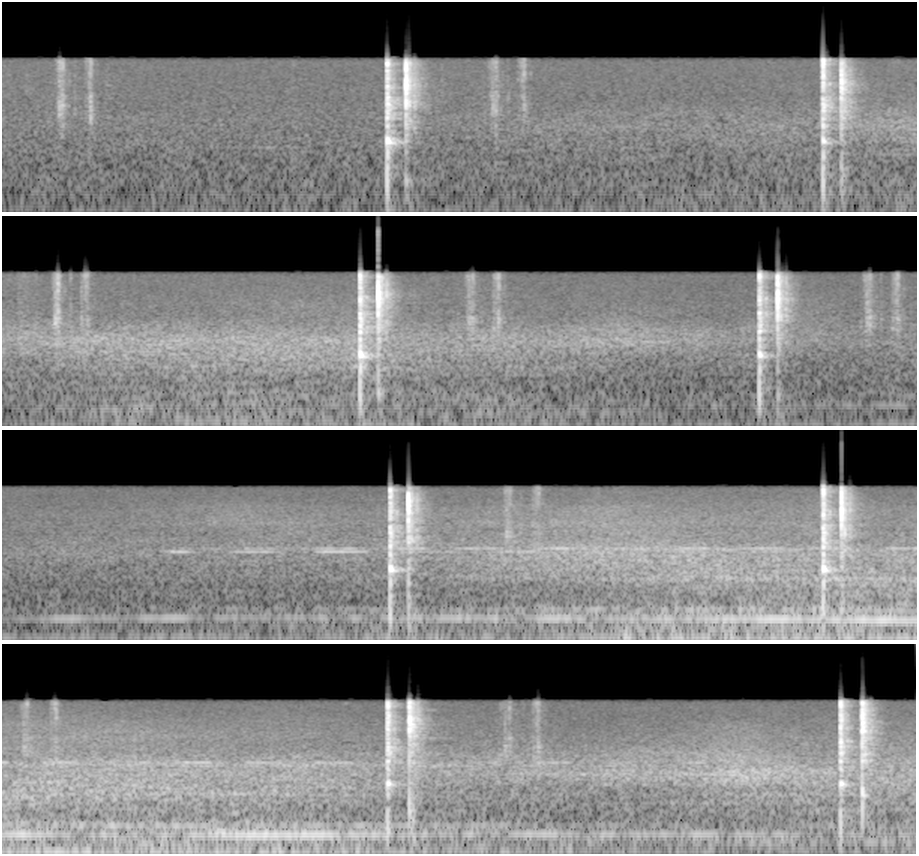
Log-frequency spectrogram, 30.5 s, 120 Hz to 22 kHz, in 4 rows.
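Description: Spring-powered Beretta 92 airsoft pistol firing single shots, about one every three to four seconds, each a sharp snap followed by a couple of faint ticks. A low steady hum swells in the background in the second half.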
